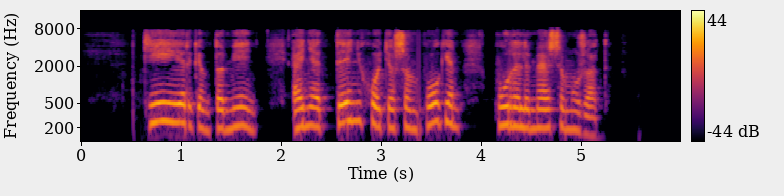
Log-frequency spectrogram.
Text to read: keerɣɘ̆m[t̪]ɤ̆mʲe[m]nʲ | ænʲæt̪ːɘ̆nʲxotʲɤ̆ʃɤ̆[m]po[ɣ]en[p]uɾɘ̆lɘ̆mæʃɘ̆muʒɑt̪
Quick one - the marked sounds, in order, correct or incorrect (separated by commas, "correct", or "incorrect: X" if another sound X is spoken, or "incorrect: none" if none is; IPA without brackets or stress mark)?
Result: correct, incorrect: none, correct, correct, correct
